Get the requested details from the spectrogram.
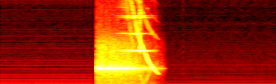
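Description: An electronic menu chime sounds with a quick sweeping tone.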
